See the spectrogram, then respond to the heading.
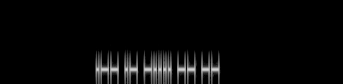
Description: Morse code, heard as a keyed tone, about 48 wpm, 700 Hz. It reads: WA6MM
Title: NA SOTA Activator Callsigns 50wpm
